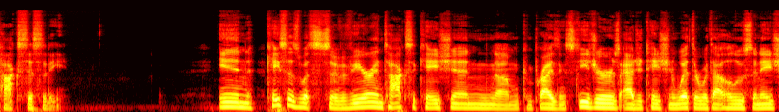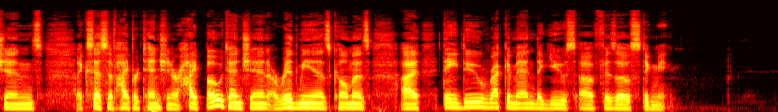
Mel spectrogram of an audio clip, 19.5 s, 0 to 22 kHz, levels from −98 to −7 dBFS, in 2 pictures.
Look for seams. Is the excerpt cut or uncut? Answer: cut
